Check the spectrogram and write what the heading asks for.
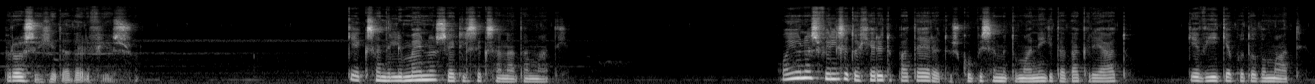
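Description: A woman narrating a fairy tale in a calm, measured storytelling manner. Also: sits low.

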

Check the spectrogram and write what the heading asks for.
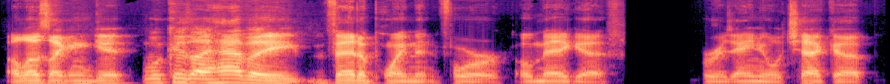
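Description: A man co-hosting a podcast in casual chat, halting, repeating himself and using lots of fillers. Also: lowish voice, steady tone, fairly bright tone. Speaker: podcast co-host.

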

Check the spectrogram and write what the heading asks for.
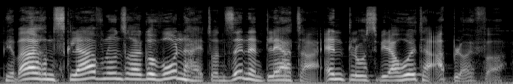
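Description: A woman's voice: mid-range voice, close to an everyday voice. Woman doing a cold, scornful evil Santa. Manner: slow, calm and contemptuous. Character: corrupted male Santa, calm, cruel and scornful.

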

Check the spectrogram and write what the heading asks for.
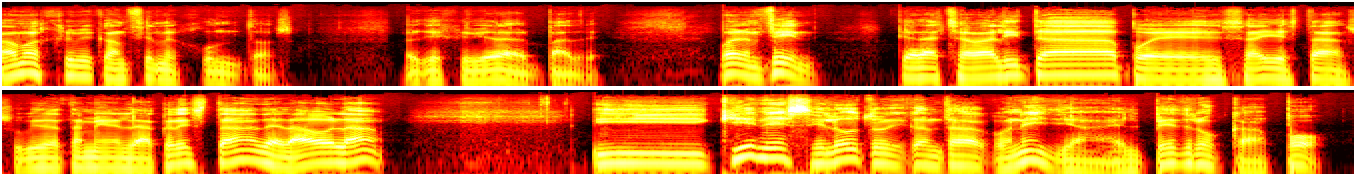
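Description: A man's voice: on the low side, a little mellow, no room sound, studio quality. A man hosting casual commentary on music videos, joking and rambling in asides. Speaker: host reacting to music videos.

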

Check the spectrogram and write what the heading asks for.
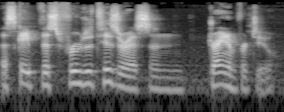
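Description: Bright-voiced man chatting casually. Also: fairly high pitch, normal speed. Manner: sarcastic, laughs often. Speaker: podcast co-host. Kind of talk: casual card game chat.

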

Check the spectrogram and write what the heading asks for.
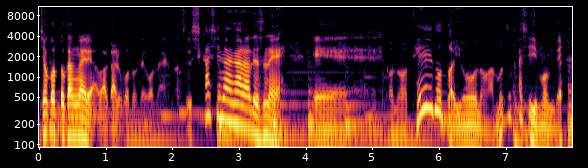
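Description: A man with a Kansai accent hosting a solo podcast, musing in a folksy way that mixes formal endings with dialect and long drawn-out fillers. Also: low voice. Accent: Kansai Japanese. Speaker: podcast host. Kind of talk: rambling solo podcast monologue.

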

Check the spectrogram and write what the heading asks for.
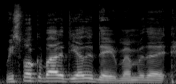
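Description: A man in relaxed podcast chat with a friend, joking and teasing and laughing often. His voice swings widely up and down in pitch, very animated. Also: racing. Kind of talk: casual chat.

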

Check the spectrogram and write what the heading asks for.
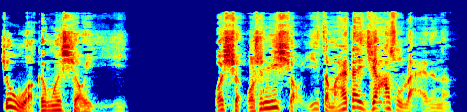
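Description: A man's voice: medium pitch, very animated, fairly quick. A man with a Northeastern Chinese accent who tells his own story to viewers in a blunt, colloquial way. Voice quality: very husky.

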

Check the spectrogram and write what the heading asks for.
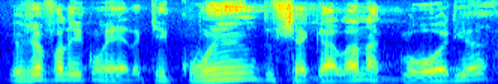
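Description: Brazilian male pastor, high voice, comic sermon delivery with sudden loud bursts. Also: animated, normal speed, big-room sound. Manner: humorous preaching with loud outbursts.

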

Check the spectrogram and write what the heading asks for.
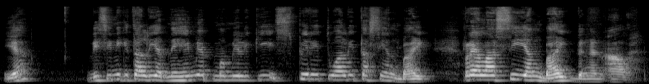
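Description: A young man preaches to students in a chatty, lively way, stressing key words with sudden bursts. His voice sits in a roomy space, picked up from a distance. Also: high-pitched, normal speed. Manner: conversational, acts out quotes, sudden loud emphasis. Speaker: youth preacher. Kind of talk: sermon to students.

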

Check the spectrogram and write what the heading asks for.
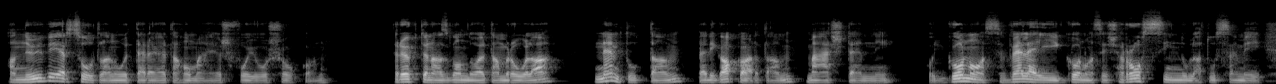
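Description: Man reading a literary story, low voice, slow and deliberate. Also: fairly bright tone. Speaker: narrator.

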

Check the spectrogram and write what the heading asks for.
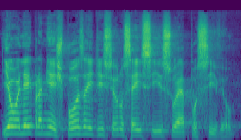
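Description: A Brazilian man preaches in a church, his voice sitting a little high for a man. He tells stories, lifting his pitch and force when he drives a point home. A long reverb trails each phrase through the sanctuary. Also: animated, brisk. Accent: Brazilian Portuguese. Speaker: pastor. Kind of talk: sermon.

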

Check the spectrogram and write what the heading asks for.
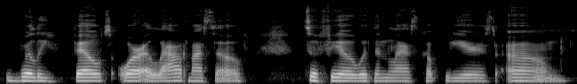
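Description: Gravelly-voiced young woman podcaster. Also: low-pitched, completely flat delivery, slow pace, a little mellow. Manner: candid, chatty, addresses listeners as y'all. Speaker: podcast host. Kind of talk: casual personal storytelling.

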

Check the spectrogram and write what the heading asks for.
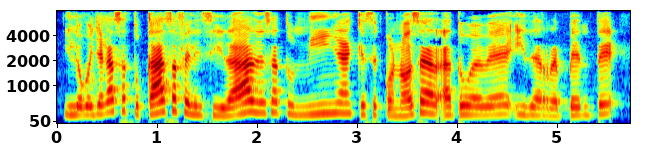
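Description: Woman host, a bit high-pitched, empathetic, gentle interviewer. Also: moderate pace. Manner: empathetic, asks gentle questions. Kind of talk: casual interview chat.

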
